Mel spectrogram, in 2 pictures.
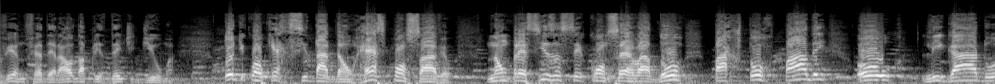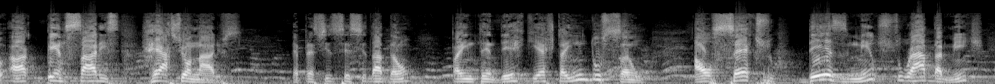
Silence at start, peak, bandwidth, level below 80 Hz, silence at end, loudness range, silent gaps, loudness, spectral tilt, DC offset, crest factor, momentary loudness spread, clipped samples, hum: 0 s; 0 dBFS; 12 kHz; -28 dBFS; 0 s; 4 LU; none; -10 LUFS; -4.5 dB/octave; under 0.1%; 10 dB; 12 LU; 1%; none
